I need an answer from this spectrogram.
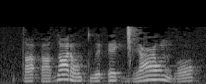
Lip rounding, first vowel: unrounded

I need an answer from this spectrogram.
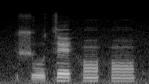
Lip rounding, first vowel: rounded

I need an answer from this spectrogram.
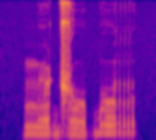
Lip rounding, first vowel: rounded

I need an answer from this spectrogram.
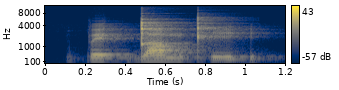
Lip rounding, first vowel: unrounded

